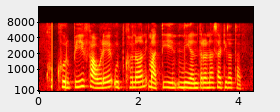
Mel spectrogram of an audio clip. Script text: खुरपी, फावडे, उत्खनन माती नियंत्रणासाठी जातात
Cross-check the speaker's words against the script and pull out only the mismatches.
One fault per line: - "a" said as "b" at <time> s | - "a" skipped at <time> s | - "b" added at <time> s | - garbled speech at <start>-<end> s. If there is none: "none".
none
